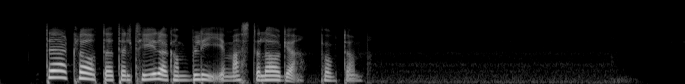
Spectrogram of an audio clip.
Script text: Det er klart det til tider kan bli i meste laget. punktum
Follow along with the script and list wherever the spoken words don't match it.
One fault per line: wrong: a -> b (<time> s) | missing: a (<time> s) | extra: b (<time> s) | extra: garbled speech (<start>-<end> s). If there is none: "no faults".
no faults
